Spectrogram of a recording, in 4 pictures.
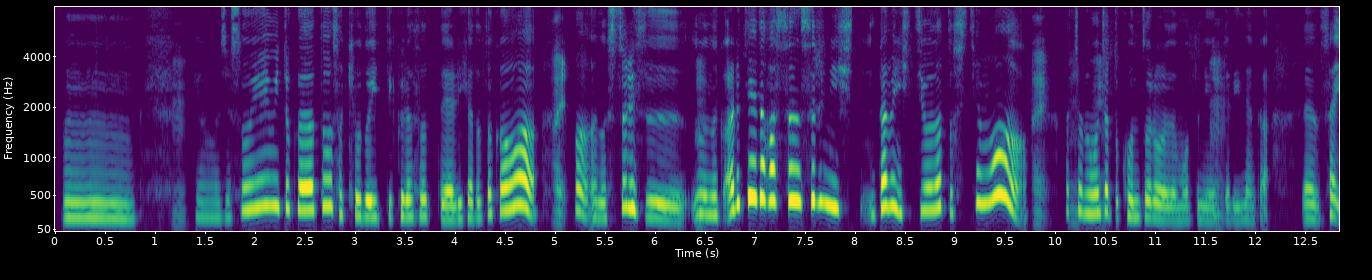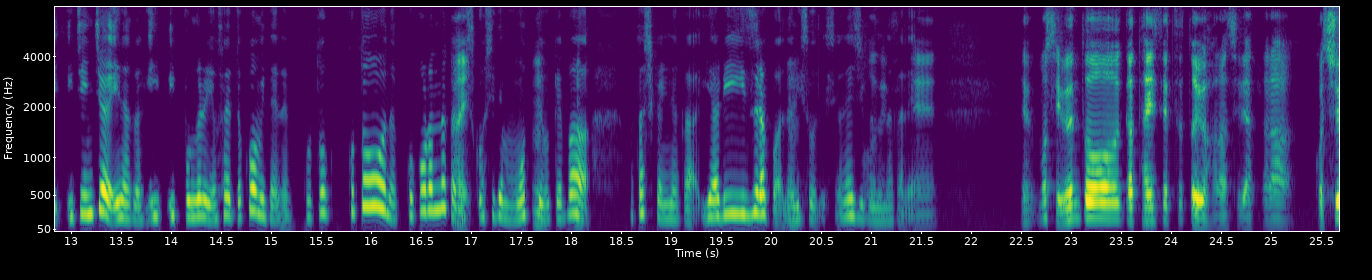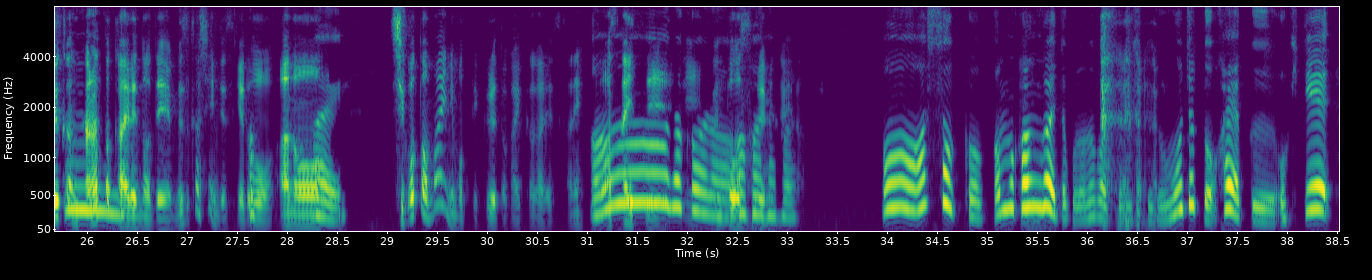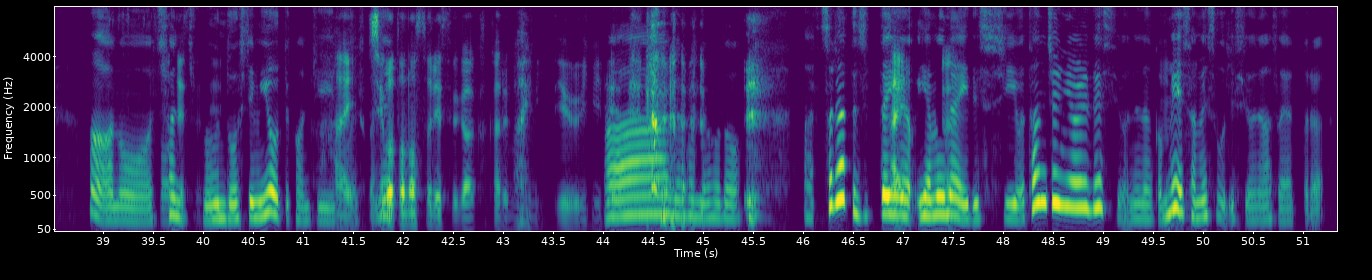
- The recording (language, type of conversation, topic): Japanese, advice, ストレスがあると習慣が崩れやすいのはなぜですか？
- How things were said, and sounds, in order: other background noise; distorted speech; static; laugh; laughing while speaking: "前に"; laugh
